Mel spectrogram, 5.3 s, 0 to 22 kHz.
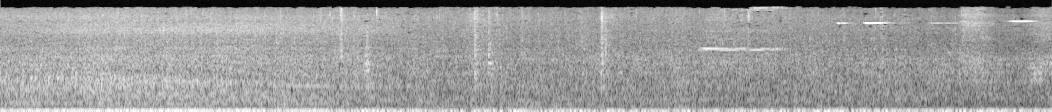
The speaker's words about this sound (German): Im 5-Minuten-Takt fahren große Lkw das Rohmaterial zur Biogasanlage am Flughafen Hahn. 42 Tonnen zeigt die Waage bei diesem Laster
